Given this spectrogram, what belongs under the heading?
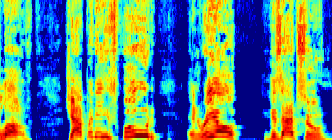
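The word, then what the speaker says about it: Hisatsune: Japanese food in Rio, Hizatsune. That's how you say it. I called him Hizatani before.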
